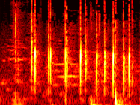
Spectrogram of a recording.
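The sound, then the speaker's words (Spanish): A short burst of applause: quick, fairly steady hand claps from a small group, sharp and crisp, lasting just under two seconds with a faint murmur of voices underneath. “Bueno, eso se merece un aplauso, ¿no?”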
